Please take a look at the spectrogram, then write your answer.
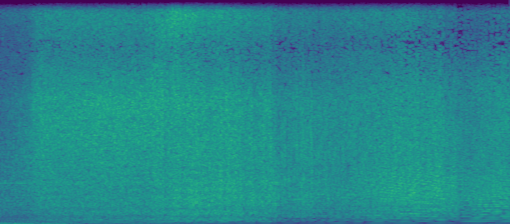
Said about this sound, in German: einen Hexakopter über ein Maisfeld manövrieren, eine mittelgroße Drohne.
